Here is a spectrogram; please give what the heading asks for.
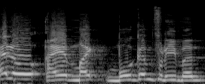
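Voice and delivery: put-on Indian accent gradually creeping in. Showing the other speaker a Morgan Freeman impression: Morgan Freeman impression sounding Indian. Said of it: "My Morgan Freeman sounds a little bit too Indian".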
